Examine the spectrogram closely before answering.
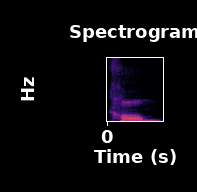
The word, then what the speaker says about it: KOME: And of course, they pronounced it cum.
